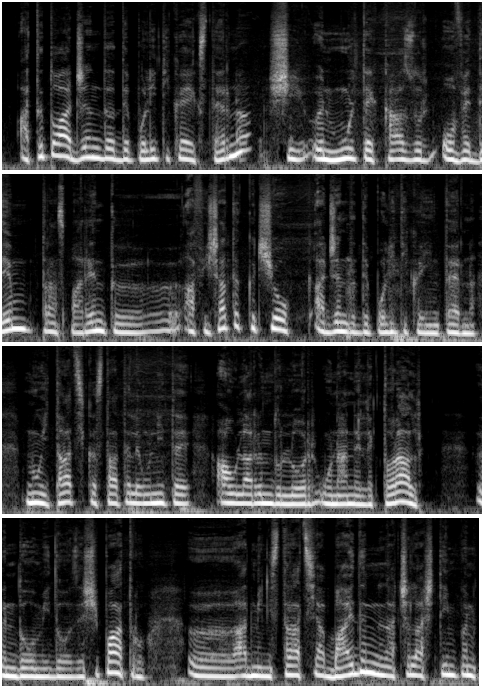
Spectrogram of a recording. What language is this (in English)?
Romanian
